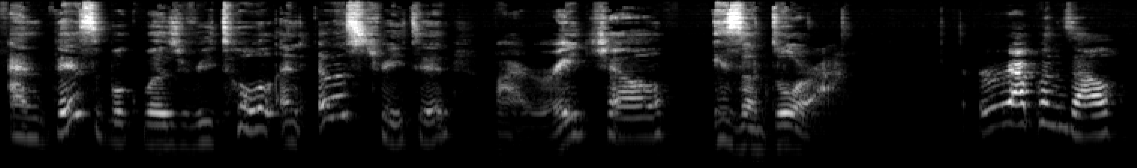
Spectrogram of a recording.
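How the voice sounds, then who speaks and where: Reading aloud to young children, this storytime host brings the book to life and addresses her audience directly in asides. She speaks slowly in a lowish, husky voice whose pitch swoops wildly.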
